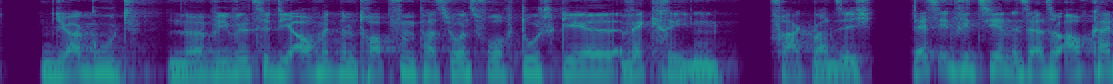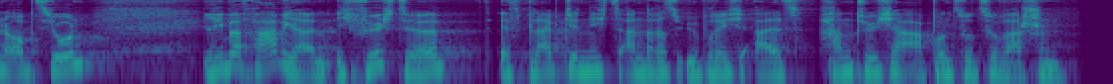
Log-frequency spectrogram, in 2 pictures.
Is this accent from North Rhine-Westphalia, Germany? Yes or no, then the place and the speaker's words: no; Bavaria, Germany; Wir sind ja aus Franken beide.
